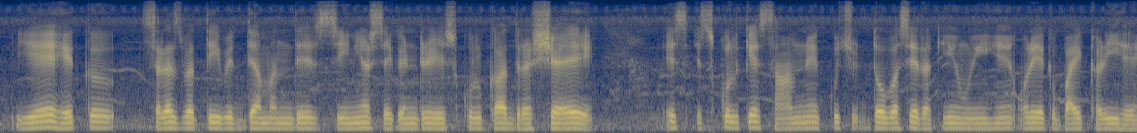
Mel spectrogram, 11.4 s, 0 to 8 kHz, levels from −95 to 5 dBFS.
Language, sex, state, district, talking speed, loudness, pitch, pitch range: Hindi, male, Uttar Pradesh, Ghazipur, 135 wpm, -22 LUFS, 120 Hz, 115-125 Hz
